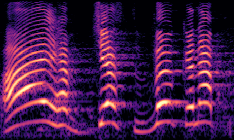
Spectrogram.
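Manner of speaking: loud, high, hammed-up German accent; shouted mock-German demands. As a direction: bellow slow commands in a German accent. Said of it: "How Germanic is that?".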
